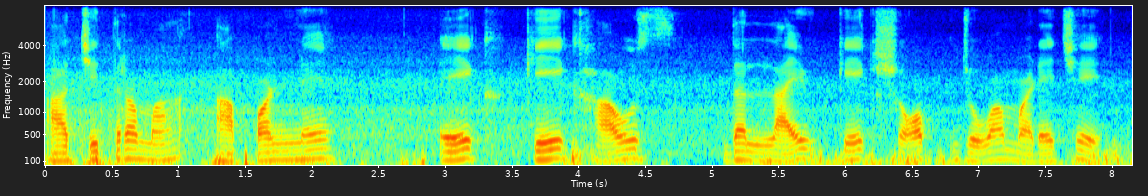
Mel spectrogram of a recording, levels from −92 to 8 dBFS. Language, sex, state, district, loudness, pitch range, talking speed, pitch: Gujarati, male, Gujarat, Valsad, -18 LUFS, 100-125 Hz, 95 wpm, 115 Hz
